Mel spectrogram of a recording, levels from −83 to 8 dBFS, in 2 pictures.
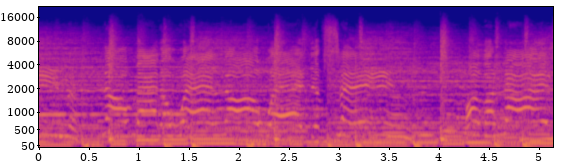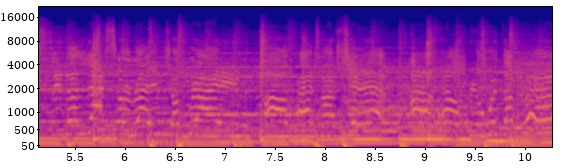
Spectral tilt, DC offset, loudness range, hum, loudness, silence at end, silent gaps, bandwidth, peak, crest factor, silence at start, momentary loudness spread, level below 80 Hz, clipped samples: -4 dB/octave; under 0.1%; 1 LU; none; -20 LUFS; 0 s; none; 17 kHz; -6 dBFS; 16 dB; 0 s; 3 LU; -32 dBFS; under 0.1%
